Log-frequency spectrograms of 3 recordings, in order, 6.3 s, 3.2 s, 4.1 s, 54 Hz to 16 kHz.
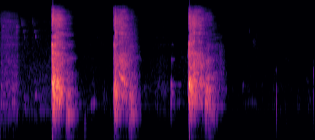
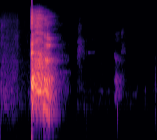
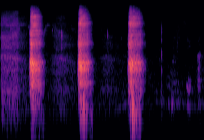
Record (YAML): three_cough_length: 6.3 s
three_cough_amplitude: 26028
three_cough_signal_mean_std_ratio: 0.27
cough_length: 3.2 s
cough_amplitude: 26028
cough_signal_mean_std_ratio: 0.28
exhalation_length: 4.1 s
exhalation_amplitude: 22609
exhalation_signal_mean_std_ratio: 0.33
survey_phase: alpha (2021-03-01 to 2021-08-12)
age: 65+
gender: Male
wearing_mask: 'No'
symptom_cough_any: true
symptom_abdominal_pain: true
symptom_change_to_sense_of_smell_or_taste: true
symptom_onset: 3 days
smoker_status: Never smoked
respiratory_condition_asthma: false
respiratory_condition_other: false
recruitment_source: Test and Trace
submission_delay: 2 days
covid_test_result: Positive
covid_test_method: ePCR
